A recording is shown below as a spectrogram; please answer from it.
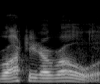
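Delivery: loud, belted rock-and-roll idol voice.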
